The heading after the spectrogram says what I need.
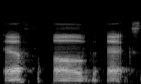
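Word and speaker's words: f(x): here it is pronounced F ofx there is no operation there no multiplication no nothing it's just a fancy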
